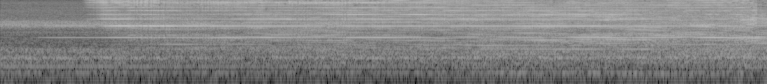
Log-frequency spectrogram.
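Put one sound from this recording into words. A table saw blade cuts through wood.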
